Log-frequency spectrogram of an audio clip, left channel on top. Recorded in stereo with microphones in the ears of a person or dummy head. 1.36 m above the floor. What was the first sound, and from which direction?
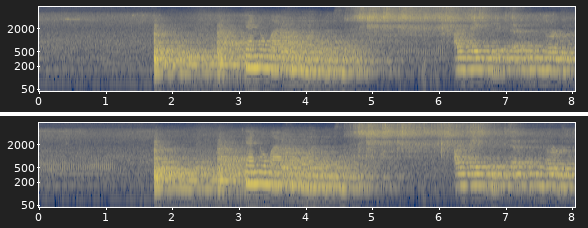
Footsteps, 15° left (ahead or behind).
